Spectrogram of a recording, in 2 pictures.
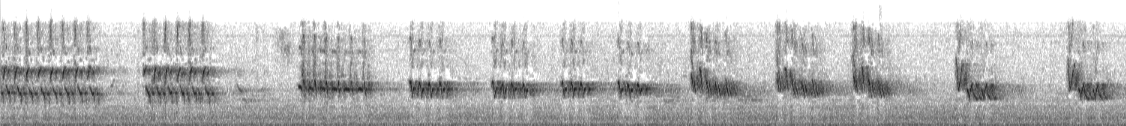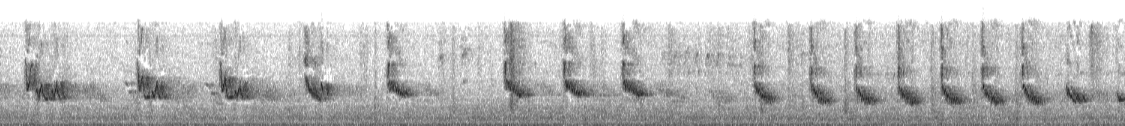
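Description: Mockingbird singing a loud run of short phrases, about one a second, each repeated several times before it switches to a new one; each phrase is a rapid trill, and from about halfway through they become quick falling notes.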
